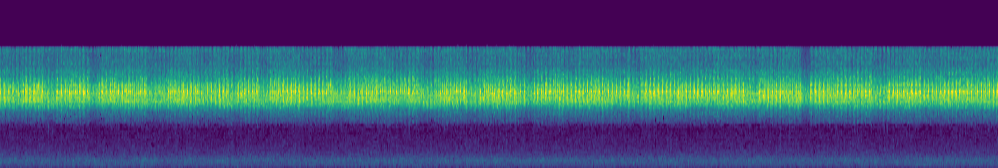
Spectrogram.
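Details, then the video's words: Crickets stridulating, a sound the males make by rubbing one wing's edge across a toothed vein on the other. It forms an unbroken, shrill, high trill that holds steady throughout, with no other sounds. "Most relaxing cricket sound"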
